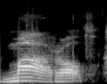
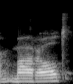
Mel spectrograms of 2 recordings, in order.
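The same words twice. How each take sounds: First: "Marald" with a long, stressed first syllable; second name variant. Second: "Marald" with a short, unstressed first vowel; first name variant. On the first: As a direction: lean on a drawn-out "Ma" in "Marald". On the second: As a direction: say "Marald" quickly, first syllable kept short. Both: Shown as a demonstration. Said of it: "two ways of pronouncing it".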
